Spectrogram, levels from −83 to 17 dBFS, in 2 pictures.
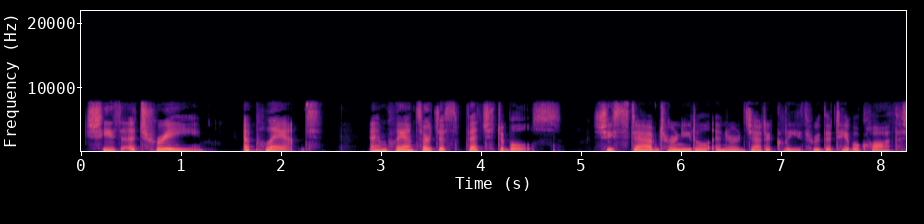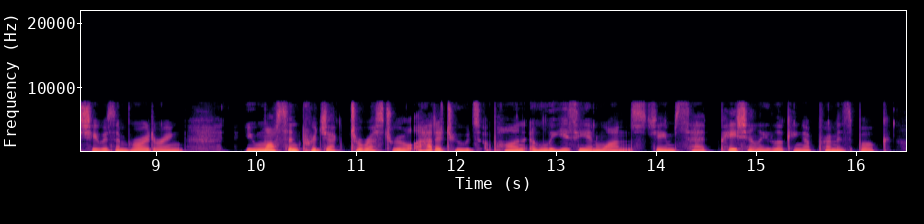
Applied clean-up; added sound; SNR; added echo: none; none; none; none.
